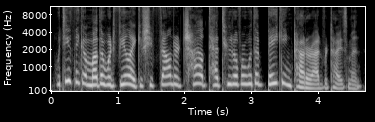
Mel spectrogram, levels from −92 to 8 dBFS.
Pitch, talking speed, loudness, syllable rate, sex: 280 Hz, 265 wpm, -17 LUFS, 6.6 syllables/s, female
